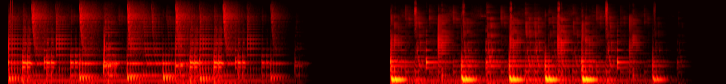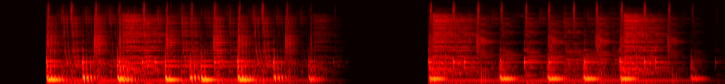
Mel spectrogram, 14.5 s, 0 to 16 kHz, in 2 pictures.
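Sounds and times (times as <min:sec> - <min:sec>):
electro music at 126 bpm: 0:00.1 - 0:03.0, 0:03.9 - 0:06.8, 0:07.7 - 0:10.6, 0:11.6 - 0:14.4.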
